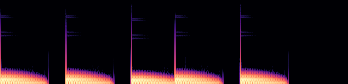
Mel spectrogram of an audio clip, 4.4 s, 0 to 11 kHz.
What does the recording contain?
Bass 110 BPM (2 bar)
bass, techno, fruityloops, synth, electronic, electro, loop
